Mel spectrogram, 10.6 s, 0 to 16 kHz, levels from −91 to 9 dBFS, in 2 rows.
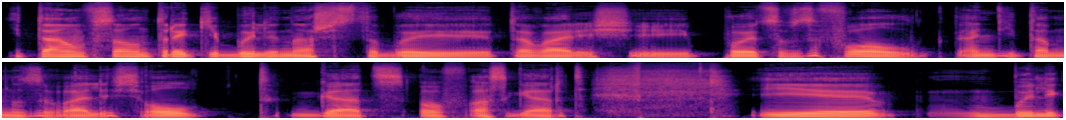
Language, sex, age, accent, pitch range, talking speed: Russian, male, 20-39, native, 100-125 Hz, 130 wpm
